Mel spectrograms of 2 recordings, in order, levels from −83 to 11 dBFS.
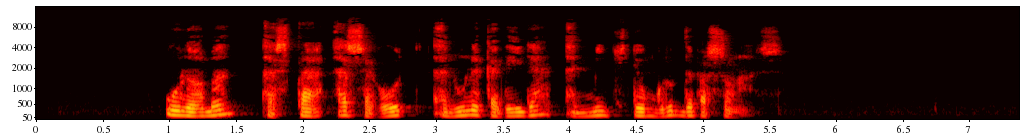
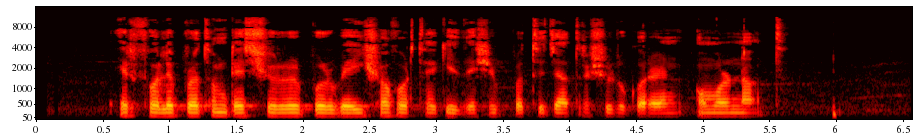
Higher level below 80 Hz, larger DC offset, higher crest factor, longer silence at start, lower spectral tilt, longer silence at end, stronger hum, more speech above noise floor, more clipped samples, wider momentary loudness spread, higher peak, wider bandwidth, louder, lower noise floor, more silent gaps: first, -72 dBFS vs -80 dBFS; neither; about the same, 20 dB vs 18 dB; first, 0.95 s vs 0.6 s; first, -5.5 dB/octave vs -2.5 dB/octave; first, 1.8 s vs 0.6 s; neither; first, 46 dB vs 36 dB; neither; first, 12 LU vs 8 LU; about the same, -12 dBFS vs -12 dBFS; about the same, 11 kHz vs 11.5 kHz; about the same, -30 LUFS vs -29 LUFS; first, -76 dBFS vs -64 dBFS; neither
